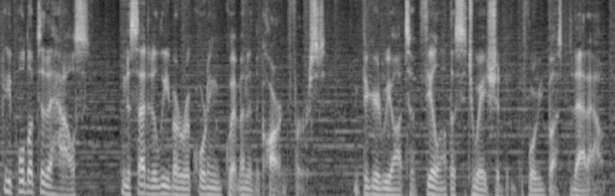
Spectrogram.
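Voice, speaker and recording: A man from Alabama narrating a true-crime story in a measured, reflective way. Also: fairly low pitch, darkish tone. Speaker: podcast narrator.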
